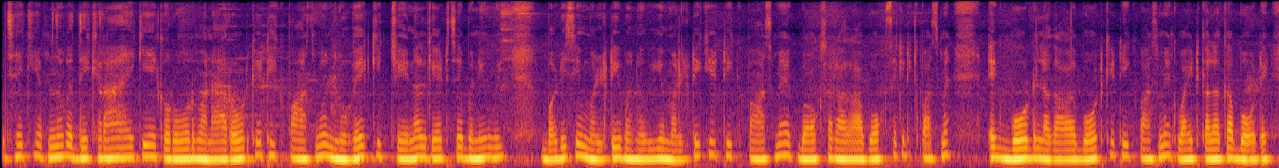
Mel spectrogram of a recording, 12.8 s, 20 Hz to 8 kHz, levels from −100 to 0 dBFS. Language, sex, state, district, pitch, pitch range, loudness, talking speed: Hindi, male, Maharashtra, Chandrapur, 135 Hz, 125-155 Hz, -16 LUFS, 265 wpm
